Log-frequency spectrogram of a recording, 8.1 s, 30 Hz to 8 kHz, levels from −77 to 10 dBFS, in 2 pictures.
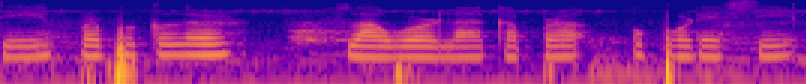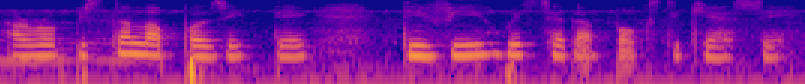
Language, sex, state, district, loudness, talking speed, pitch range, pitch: Nagamese, female, Nagaland, Kohima, -25 LUFS, 155 wpm, 185-210 Hz, 200 Hz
